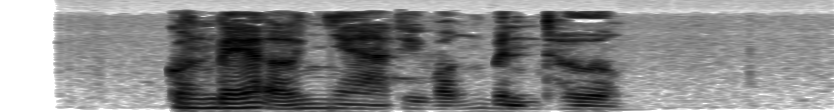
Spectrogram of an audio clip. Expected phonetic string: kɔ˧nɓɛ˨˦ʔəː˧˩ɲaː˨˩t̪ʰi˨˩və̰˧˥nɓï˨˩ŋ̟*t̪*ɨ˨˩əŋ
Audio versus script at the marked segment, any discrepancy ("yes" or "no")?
yes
